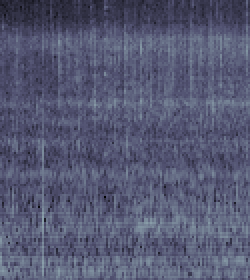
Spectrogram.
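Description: Meal maker soya chunks boil in water in a pot, giving a soft, continuous bubbling hiss with faint pops and gurgles at close range and no speech.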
